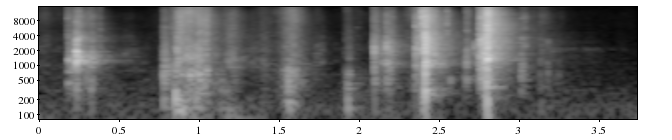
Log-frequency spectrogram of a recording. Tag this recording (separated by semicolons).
Rifle; Firearm; Magazine; AR-15; Reload; Gun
